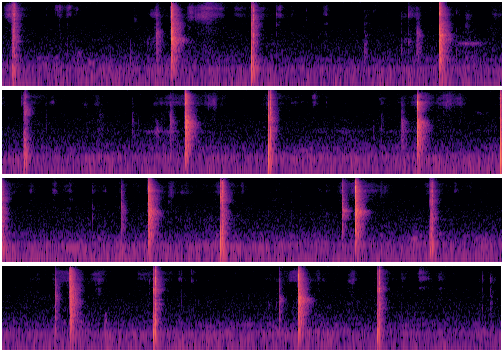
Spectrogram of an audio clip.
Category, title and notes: Sound effects > Objects / House appliances
OBJWrite-Samsung Galaxy Smartphone Dry Erase Marker, Cap Top, Open, Close Nicholas Judy TDC
A dry erase marker cap top opening and closing.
